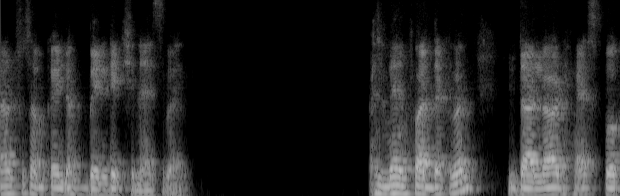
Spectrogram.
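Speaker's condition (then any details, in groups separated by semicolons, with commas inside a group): No condition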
